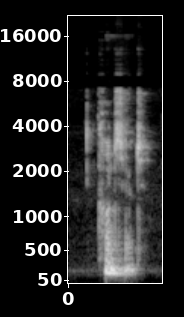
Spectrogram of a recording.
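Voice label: "concert", British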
